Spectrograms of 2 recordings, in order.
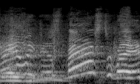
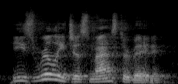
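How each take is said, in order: First: It is said in a put-on weird voice. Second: It is said in his normal voice.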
